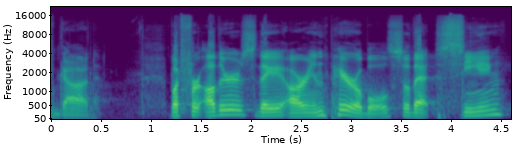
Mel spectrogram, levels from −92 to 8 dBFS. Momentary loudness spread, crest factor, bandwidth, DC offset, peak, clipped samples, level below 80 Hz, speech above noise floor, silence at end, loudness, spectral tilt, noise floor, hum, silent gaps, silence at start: 8 LU; 16 dB; 17 kHz; under 0.1%; -4 dBFS; under 0.1%; -64 dBFS; 34 dB; 0.1 s; -20 LUFS; -4.5 dB/octave; -55 dBFS; none; none; 0 s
